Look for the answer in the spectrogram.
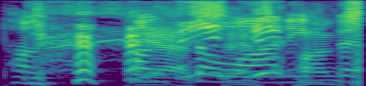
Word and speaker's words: Punxsutawney: How do you say his name? Punxsutawney? – Punxsutawney Phil. Punxsutawney Phil.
